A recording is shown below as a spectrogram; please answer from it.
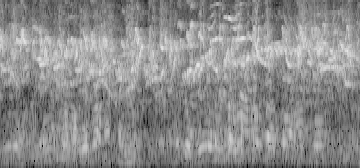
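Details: Several oriental magpie-robins, one surrounded by three rivals, singing in bagong and kerayu manner: a thick stream of high twittering and whistled notes, with a few lower slurred whistles beneath.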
